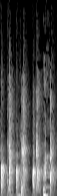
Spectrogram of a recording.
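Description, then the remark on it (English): Sparse, thin applause for journalist Jay Rayner as he is introduced as a guest on the programme: a handful of uneven hand claps, moderately loud, tapering off after about a second with no cheering. “The scant applause.”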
